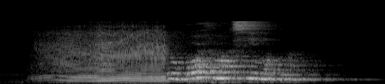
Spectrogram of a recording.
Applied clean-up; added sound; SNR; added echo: none; Motorcycle; 6 dB; reverberation time 1.0 s.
